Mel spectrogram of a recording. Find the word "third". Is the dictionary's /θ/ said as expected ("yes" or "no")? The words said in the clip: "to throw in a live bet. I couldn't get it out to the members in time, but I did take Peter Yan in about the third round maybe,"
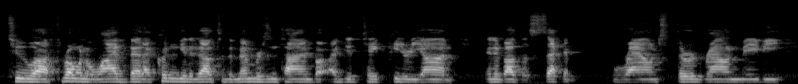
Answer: yes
